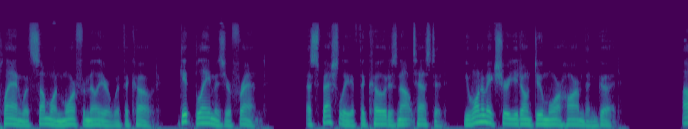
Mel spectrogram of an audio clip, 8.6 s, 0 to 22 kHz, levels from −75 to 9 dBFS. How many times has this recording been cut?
1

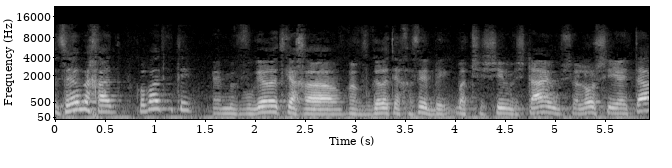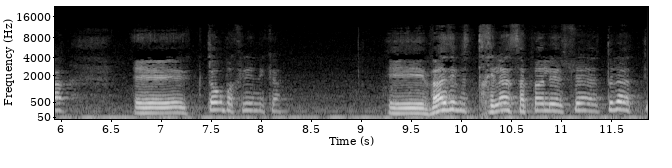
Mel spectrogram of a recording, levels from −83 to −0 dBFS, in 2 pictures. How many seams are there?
2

